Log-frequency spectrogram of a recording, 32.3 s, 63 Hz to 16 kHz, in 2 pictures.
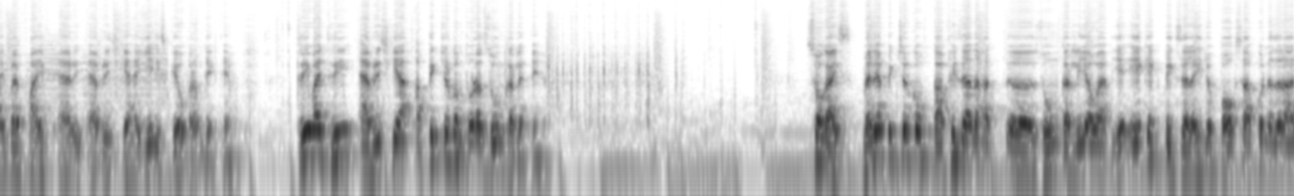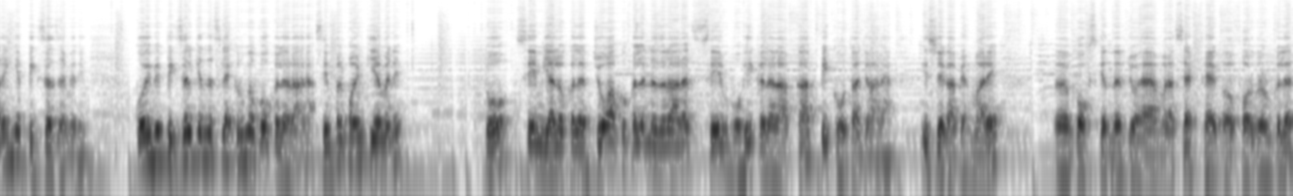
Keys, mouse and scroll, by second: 6.5 ctrl++, 17.3 click, 22.7 click, 24.6 click, 26.6 click.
